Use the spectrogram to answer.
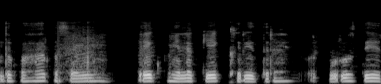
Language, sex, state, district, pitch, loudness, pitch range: Hindi, male, Chhattisgarh, Balrampur, 145 Hz, -22 LUFS, 145-150 Hz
